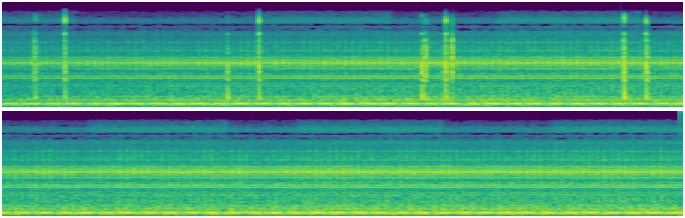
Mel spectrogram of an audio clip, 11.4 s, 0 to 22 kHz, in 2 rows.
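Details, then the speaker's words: A 2004 Dodge Ram 5.7 Hemi V8 idles low with a steady, slightly lumpy pulse about three beats a second, a slight bank 1 misfire. The engine light is on with codes for O2 sensors, fuel system rich bank 1 and the EVAP vent solenoid. "I feel right now I'm not even see the shake I'm trying to hold this everything straight but it does have a little bit of a misfire at idle right now"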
